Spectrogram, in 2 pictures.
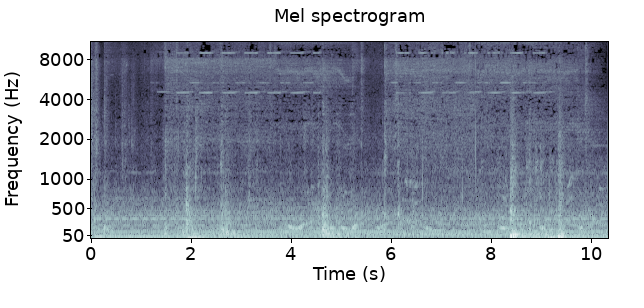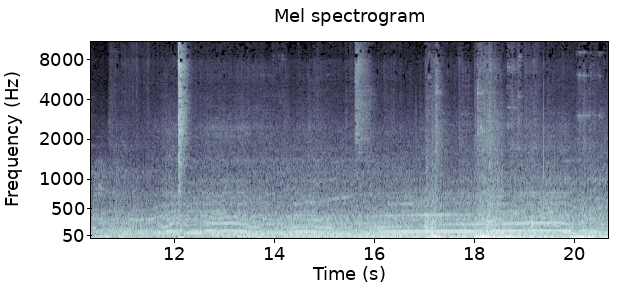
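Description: A bus engine hums and rumbles steadily, growing louder as the bus pulls away.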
